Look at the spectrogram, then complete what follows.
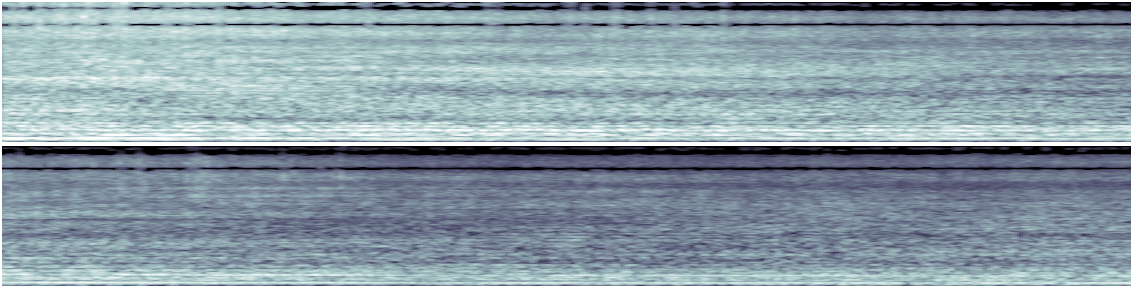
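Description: Several Bandolero race cars running at speed around the oval. Their engines make a steady, layered drone that slowly grows fainter.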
